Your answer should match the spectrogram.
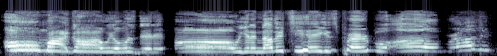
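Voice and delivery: high, stunned shouts; excited shouting. Real, not acted. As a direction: yell at the near miss. Near-miss pull, shouting.

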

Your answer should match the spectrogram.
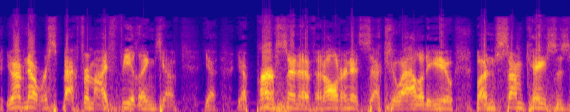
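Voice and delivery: loud, bitter tirade in a put-on voice; villain hurling insults; angry rant. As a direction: tell him off, fuming. Mister Grumpy's letter, ranting at Tickle.

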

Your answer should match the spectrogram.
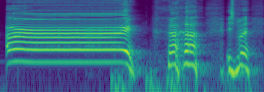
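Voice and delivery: usual speaking voice

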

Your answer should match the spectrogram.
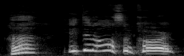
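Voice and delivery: very high, fast excited boast. Real, not acted. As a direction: squeal it out to the viewers. Showing off card to viewers.

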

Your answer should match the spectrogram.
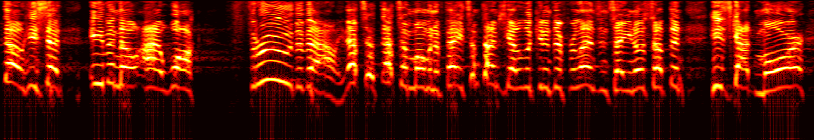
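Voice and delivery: emphatic preacher, voice up; full-force preaching. Acted. Preacher telling the congregation of unconditional love, full-force preaching. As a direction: drive it home to the congregation.

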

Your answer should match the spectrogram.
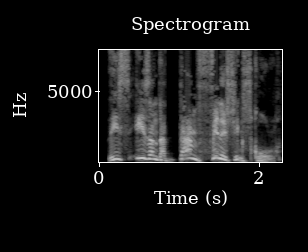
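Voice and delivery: high, forceful rebuke; angry roar. A narrator's reading. Lord marshal scolds noisy officers, angry roar. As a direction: keep roaring at the officers. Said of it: "roared Varus".

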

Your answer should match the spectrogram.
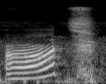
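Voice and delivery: a single sneeze; acted sneeze. Sick child at home, sneezing. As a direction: let out a sneeze.

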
